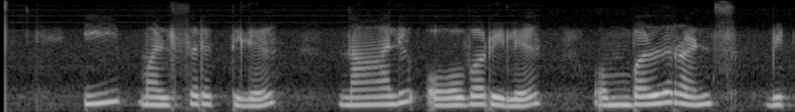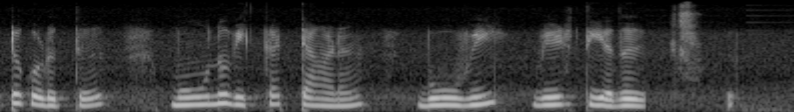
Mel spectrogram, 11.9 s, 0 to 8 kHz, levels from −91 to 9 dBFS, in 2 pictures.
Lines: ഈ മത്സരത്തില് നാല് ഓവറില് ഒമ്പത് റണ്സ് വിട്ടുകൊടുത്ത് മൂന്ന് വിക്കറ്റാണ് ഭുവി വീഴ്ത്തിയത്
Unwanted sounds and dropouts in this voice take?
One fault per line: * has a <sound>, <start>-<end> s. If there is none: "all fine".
* has a sneeze, 11.0-11.2 s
